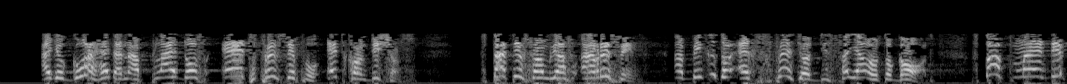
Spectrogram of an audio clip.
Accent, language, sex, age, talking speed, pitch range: Nigerian, English, male, 50-69, 140 wpm, 310-380 Hz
